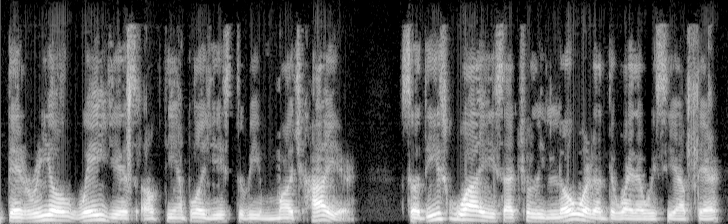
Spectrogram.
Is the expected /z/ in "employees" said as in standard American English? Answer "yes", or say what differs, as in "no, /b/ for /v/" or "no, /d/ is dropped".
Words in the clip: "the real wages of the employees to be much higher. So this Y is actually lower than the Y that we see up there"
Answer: no, /s/ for /z/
